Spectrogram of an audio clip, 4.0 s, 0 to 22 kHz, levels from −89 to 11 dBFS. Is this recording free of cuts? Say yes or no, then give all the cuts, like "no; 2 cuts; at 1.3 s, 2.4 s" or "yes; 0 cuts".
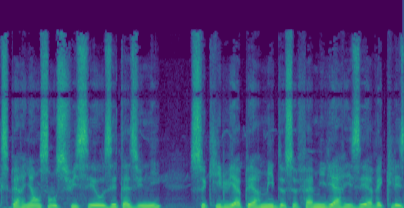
yes; 0 cuts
